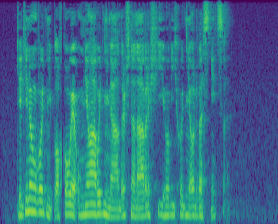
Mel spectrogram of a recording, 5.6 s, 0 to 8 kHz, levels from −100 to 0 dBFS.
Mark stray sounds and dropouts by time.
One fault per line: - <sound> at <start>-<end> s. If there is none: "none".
- dropout at 1.2-1.3 s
